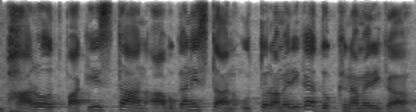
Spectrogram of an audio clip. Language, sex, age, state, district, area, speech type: Bengali, male, 18-30, West Bengal, Jhargram, rural, spontaneous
